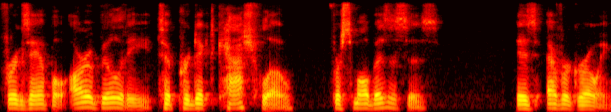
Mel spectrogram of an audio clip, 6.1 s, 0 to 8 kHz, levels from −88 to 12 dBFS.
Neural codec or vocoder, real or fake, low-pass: none; real; 7.2 kHz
